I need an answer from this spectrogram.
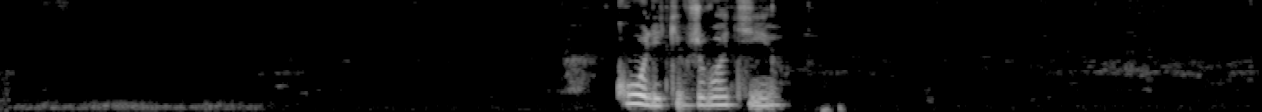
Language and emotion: Russian, sad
